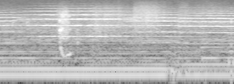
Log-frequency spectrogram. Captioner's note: crying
